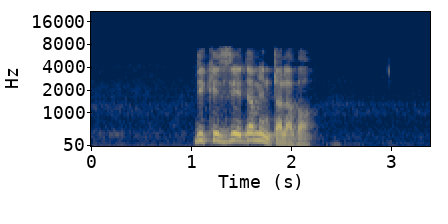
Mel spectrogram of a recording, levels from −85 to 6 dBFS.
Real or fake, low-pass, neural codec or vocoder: fake; 7.2 kHz; codec, 16 kHz, 8 kbps, FunCodec, trained on Chinese and English, 25 frames a second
